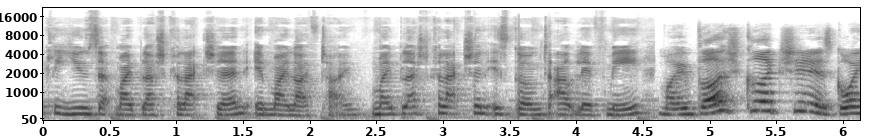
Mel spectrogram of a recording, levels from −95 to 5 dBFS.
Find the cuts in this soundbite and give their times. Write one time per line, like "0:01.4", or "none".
none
